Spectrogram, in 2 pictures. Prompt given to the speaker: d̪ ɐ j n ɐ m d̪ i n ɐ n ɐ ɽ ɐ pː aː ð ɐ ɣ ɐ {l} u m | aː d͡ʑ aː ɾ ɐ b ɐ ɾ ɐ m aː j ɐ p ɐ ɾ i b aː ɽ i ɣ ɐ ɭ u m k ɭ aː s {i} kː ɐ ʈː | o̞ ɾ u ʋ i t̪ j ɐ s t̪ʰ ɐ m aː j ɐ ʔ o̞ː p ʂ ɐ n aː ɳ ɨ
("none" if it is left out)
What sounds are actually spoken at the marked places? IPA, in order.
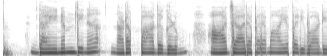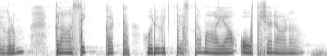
ɭ, i

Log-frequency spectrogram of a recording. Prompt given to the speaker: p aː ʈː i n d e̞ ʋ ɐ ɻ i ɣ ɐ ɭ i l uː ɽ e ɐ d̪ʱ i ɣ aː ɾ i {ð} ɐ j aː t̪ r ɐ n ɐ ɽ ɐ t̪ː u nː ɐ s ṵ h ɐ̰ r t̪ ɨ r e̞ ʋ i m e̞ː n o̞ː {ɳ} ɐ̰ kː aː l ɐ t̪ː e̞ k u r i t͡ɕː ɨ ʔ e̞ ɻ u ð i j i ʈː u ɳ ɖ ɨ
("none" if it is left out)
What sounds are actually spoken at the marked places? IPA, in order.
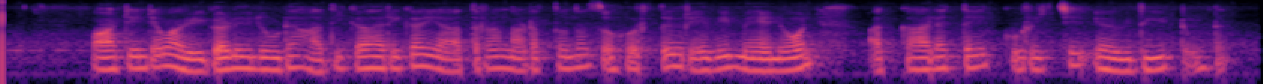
ɣ, n

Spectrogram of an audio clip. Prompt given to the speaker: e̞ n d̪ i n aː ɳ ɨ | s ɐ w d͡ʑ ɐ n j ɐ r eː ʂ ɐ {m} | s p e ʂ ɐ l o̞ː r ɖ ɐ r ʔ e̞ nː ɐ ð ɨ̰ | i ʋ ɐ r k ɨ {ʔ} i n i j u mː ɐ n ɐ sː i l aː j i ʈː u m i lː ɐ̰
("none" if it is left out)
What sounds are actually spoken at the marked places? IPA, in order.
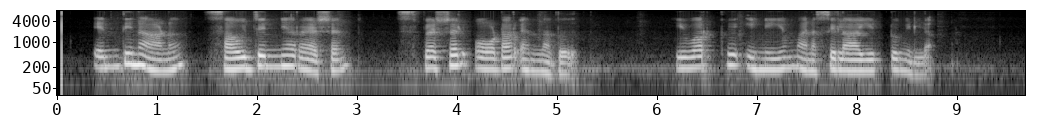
n, ʔ

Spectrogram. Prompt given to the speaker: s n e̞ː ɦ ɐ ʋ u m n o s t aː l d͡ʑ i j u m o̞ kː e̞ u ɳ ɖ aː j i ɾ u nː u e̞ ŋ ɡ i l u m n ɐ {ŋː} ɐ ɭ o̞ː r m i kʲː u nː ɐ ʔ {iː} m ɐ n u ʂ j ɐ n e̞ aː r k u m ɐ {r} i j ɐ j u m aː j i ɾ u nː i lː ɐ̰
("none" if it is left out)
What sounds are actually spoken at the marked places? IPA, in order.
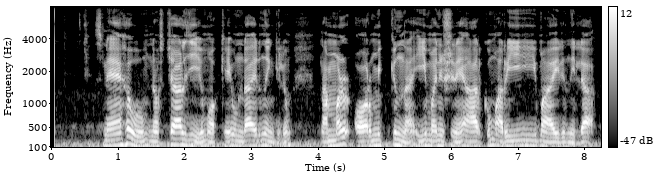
mː, iː, r

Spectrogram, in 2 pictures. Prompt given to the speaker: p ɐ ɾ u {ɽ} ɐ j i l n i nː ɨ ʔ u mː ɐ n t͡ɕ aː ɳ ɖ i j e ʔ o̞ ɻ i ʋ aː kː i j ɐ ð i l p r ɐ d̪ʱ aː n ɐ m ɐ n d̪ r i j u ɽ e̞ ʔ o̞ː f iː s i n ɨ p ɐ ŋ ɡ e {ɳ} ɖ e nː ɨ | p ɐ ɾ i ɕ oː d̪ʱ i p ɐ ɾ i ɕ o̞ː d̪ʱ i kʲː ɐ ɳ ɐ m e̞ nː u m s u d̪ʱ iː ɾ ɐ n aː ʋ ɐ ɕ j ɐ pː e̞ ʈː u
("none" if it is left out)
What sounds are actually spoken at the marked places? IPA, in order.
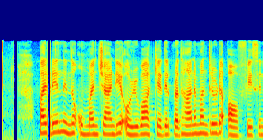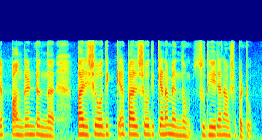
ɽ, ɳ

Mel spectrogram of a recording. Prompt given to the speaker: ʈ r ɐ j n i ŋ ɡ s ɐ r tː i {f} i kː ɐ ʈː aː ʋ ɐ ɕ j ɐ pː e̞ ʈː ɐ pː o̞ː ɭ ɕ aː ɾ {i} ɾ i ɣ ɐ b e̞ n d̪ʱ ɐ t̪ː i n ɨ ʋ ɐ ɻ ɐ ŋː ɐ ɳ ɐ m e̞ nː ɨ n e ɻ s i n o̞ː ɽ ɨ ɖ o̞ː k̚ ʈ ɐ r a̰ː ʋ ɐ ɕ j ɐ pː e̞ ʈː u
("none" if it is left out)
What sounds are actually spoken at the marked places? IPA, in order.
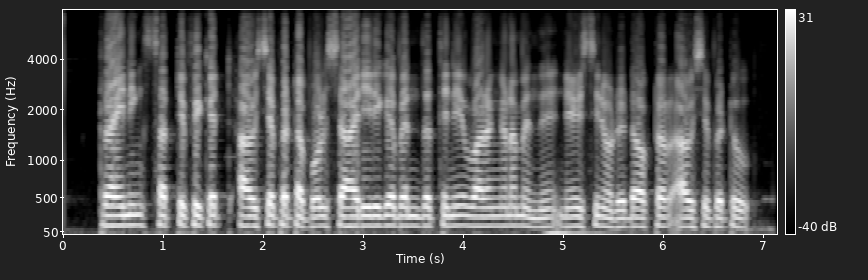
f, iː

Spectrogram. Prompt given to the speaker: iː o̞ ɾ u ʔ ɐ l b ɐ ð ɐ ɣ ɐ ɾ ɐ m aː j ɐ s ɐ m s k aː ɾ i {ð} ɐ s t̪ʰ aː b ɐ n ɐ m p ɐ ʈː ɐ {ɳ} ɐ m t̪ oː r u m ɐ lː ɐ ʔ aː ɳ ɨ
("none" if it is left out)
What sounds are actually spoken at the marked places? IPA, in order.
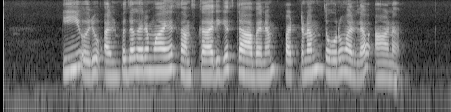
ɣ, ɳ

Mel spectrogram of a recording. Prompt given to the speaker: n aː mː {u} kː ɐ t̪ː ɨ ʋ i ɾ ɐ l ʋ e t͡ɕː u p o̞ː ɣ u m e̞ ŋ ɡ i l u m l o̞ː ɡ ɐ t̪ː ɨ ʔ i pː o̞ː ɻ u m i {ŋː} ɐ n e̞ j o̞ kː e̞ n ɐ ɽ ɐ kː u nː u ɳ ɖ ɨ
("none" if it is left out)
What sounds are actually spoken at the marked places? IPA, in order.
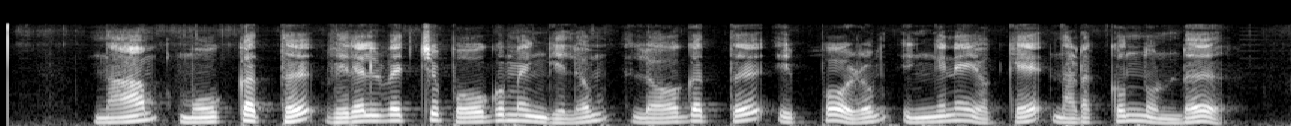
uː, ŋː

